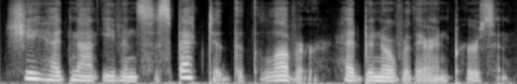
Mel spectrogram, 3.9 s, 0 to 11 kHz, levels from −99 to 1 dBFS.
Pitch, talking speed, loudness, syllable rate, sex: 170 Hz, 215 wpm, -20 LUFS, 5.7 syllables/s, female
